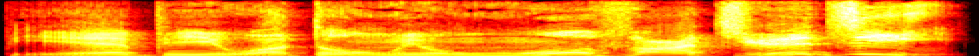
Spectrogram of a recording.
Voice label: Male Human Threaten, zh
